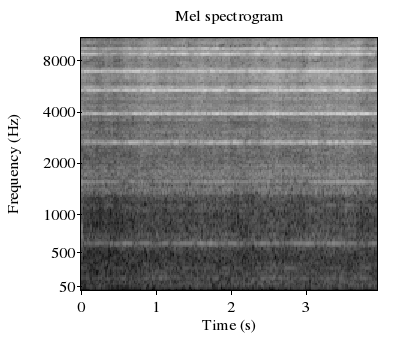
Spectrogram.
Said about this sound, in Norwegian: Når brannalarmen går, er Bjørnis klar med det samme.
